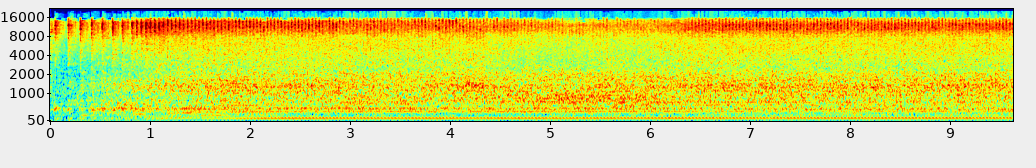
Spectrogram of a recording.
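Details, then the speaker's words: Neglected, rusty MTD mower on the bench, run at a comfortable RPM for several minutes to burn off smoke: steady, even drone with no hunting or surging. Smoke lessens with each start, so owner doubts a head gasket leak; normal running. "All right, so I don't believe this to have a head gasket leak. Every time I start it up and it burns off a little bit more, it smokes less."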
